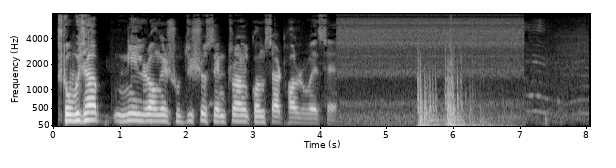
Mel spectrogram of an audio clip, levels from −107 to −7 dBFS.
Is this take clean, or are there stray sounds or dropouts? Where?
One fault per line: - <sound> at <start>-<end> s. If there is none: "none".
- thud at 5.5-7.0 s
